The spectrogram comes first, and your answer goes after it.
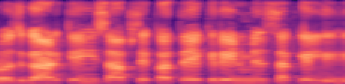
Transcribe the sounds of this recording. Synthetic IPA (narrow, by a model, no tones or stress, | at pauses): ɾoːd͡ʒɡaːɾkeɦɪsaːbsekɐt̪eːkɾeːnmɪlsɐkeli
